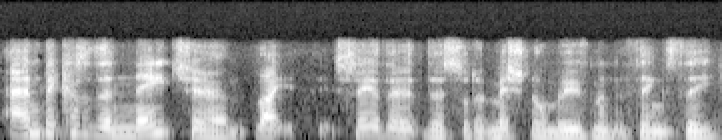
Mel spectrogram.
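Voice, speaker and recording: Man, English accent, slightly high pitch, lo-fi sound, candid, searching, conversational, interview guest. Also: fast talker, a little mellow, no room sound.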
